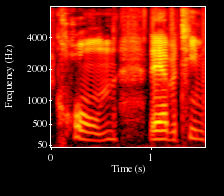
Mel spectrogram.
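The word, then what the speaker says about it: Köln: he lived in cold we call it Cologne but it's pronounced home they have a team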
